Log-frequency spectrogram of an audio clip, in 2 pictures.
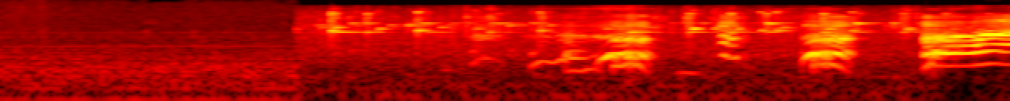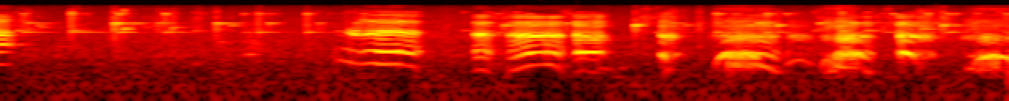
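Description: Small bells on a hanging baby toy jingling and clinking as a cat bats and bites at it, starting about a second and a half in, mixed with short high squeals that rise and fall in pitch.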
